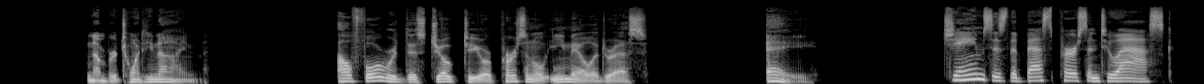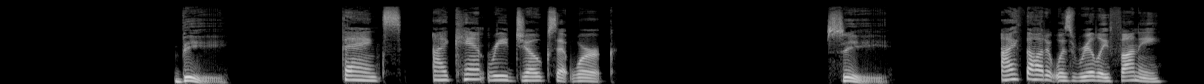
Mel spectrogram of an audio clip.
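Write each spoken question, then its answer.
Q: I'll forward this joke to your personal email address.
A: B: Thanks, I can't read jokes at work.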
